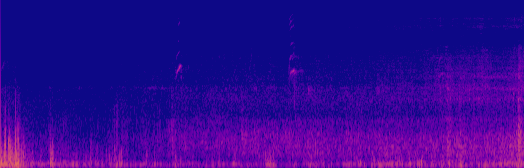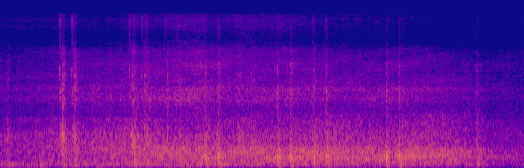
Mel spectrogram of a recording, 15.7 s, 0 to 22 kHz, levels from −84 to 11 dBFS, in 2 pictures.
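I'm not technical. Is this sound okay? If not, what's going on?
Yes, nothing wrong here: no technical faults show up anywhere in this recording.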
